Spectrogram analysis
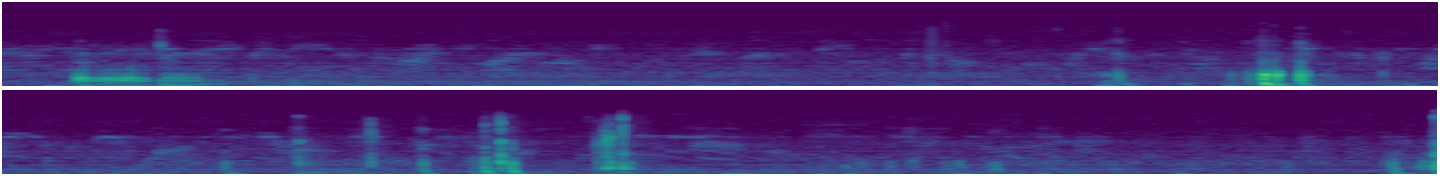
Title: listen to stomach growling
